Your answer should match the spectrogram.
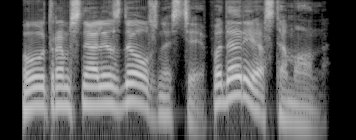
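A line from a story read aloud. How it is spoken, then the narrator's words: Stern, flat voice. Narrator (Russian): строго ответил дежурный бесцветным голосом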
